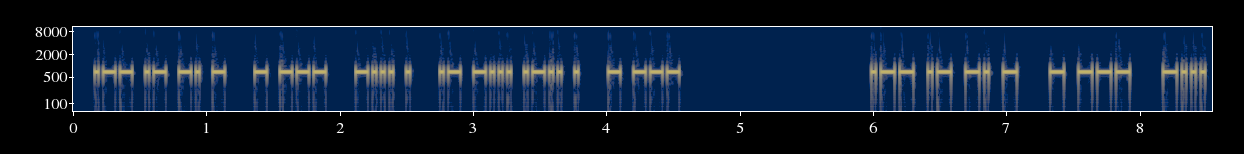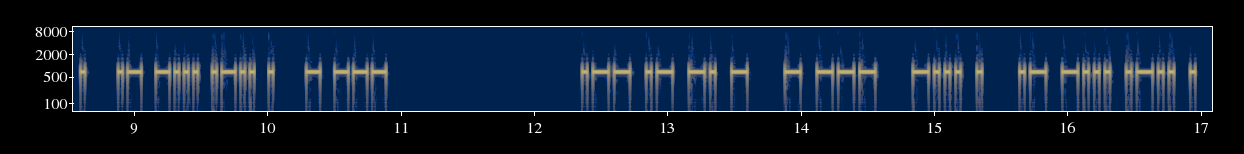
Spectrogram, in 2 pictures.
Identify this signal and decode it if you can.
Morse code, heard as a keyed tone, about 30 wpm, 700 Hz. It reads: WANT TO BE ABLE TO WANT TO BE ABLE TO WANT TO BE ABLE
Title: Speed-Racing - Sets of 5 Words 25wpm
